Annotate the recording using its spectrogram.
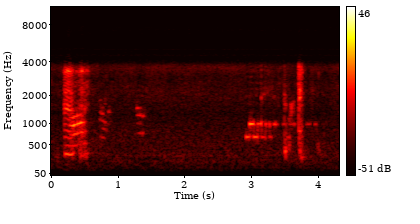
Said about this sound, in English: Oh, there's that wonderful phone again. I'm sorry, guys.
